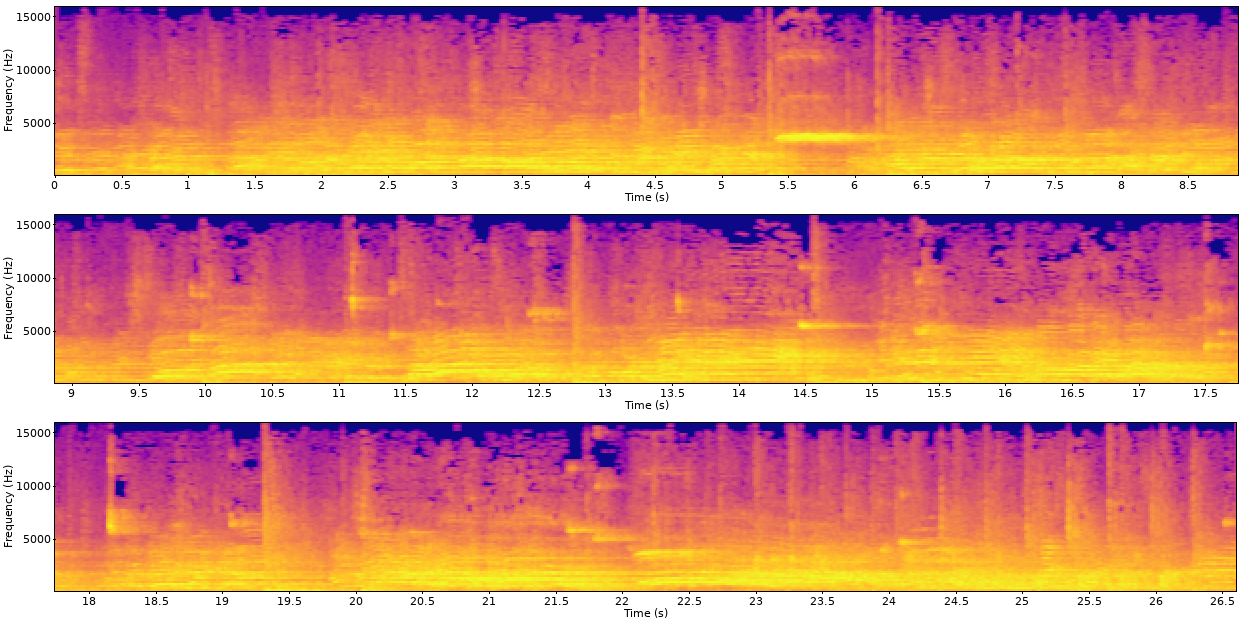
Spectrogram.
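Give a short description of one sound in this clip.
Young women call out and chatter loudly, echoing in a large hall.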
